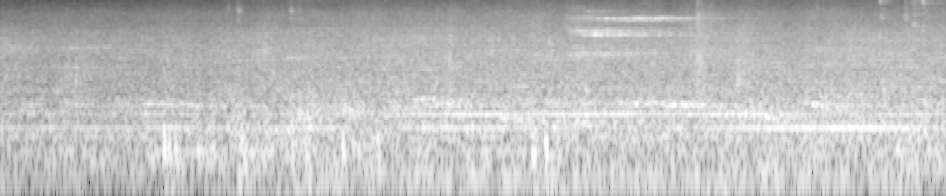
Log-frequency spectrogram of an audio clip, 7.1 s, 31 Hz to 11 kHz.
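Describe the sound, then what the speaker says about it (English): A Haybuster HD-8 tub grinder powered by a John Deere 4039 110-horsepower turbocharged diesel runs steadily, a constant mechanical drone with faint high whines, no talking. "Haybuster model HD-8 tub grinder."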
